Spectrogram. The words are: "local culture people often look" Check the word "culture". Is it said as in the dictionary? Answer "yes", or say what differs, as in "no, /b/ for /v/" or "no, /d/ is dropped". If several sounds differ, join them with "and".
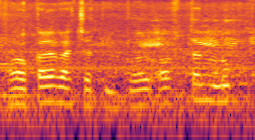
no, /l/ is dropped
